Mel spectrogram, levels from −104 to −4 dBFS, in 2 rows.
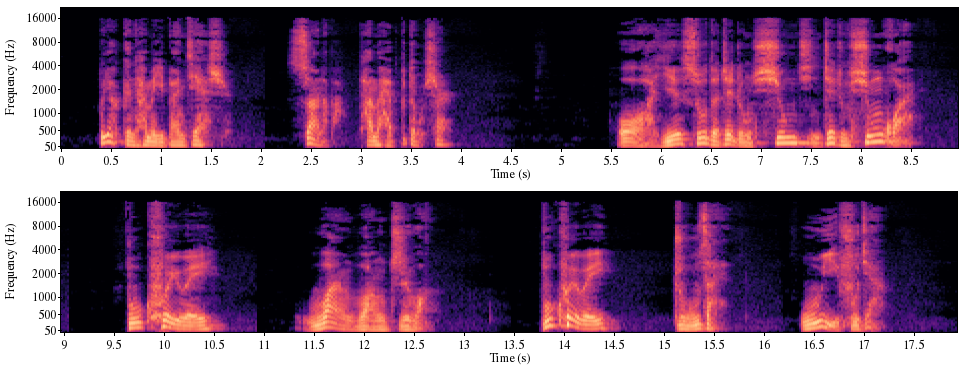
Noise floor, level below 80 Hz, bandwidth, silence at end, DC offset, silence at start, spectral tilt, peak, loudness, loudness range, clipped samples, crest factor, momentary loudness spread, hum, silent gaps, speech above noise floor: under -90 dBFS; -52 dBFS; 16.5 kHz; 0.8 s; under 0.1%; 0.4 s; -5 dB/octave; -2 dBFS; -22 LUFS; 7 LU; under 0.1%; 22 dB; 12 LU; none; none; over 69 dB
